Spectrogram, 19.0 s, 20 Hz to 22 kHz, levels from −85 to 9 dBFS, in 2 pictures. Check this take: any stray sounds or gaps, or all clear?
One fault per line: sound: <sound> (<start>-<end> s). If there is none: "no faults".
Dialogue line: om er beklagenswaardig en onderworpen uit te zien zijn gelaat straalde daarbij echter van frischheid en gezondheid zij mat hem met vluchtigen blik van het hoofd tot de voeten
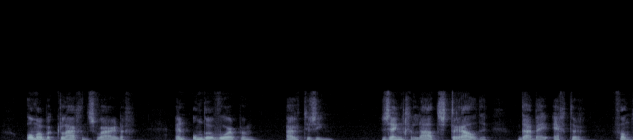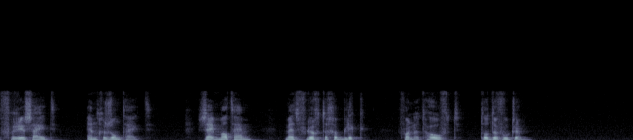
no faults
